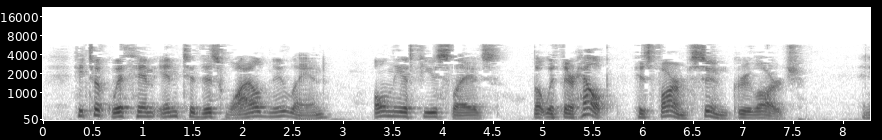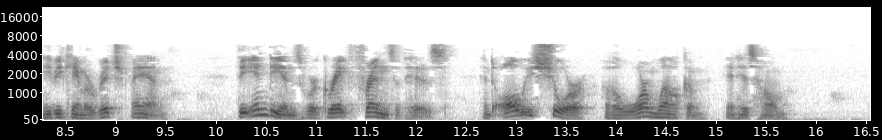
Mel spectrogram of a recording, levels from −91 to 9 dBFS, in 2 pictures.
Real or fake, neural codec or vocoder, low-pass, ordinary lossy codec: real; none; 7.2 kHz; MP3, 24 kbps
